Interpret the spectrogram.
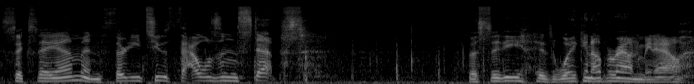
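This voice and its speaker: Upbeat young man, bright voice, self-filmed walking vlog, cold lips slurring his words, faint street noise. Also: mid-range voice. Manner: upbeat, chatty, laughs at himself. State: cold face, slightly slurred speech. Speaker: vlogger. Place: outdoors on city streets. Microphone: phone on a selfie stick.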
